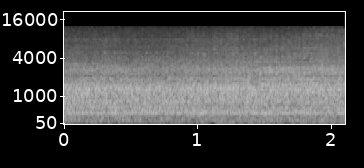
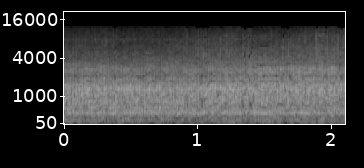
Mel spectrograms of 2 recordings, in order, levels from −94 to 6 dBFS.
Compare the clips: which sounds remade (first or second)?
second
